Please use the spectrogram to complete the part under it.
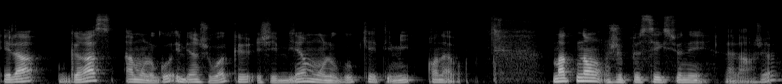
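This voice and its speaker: Low gravelly man giving a tutorial. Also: lively intonation, moderate pace, darkish tone, dull audio. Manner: explanatory, step-by-step, addresses viewers directly. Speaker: online course instructor. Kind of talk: screen-recorded software tutorial.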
